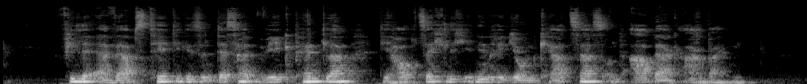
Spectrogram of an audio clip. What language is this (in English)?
German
